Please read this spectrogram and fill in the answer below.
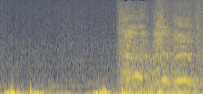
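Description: Trailer sound design: a low, quick heartbeat-like pulse of thuds, joined about a second in by a swelling airy hiss with faint wavering whistle tones.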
